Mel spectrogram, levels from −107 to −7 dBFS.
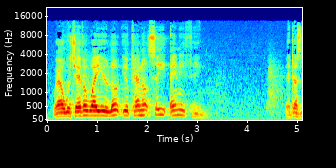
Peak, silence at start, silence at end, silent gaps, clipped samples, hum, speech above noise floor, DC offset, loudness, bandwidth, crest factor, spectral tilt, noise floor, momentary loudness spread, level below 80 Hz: -2 dBFS; 0.15 s; 0 s; none; under 0.1%; none; 37 dB; under 0.1%; -18 LUFS; 13.5 kHz; 18 dB; -5 dB/octave; -55 dBFS; 17 LU; -60 dBFS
